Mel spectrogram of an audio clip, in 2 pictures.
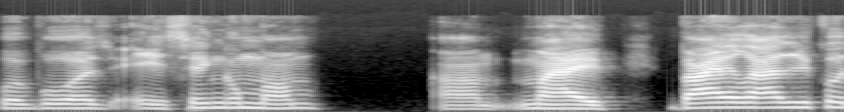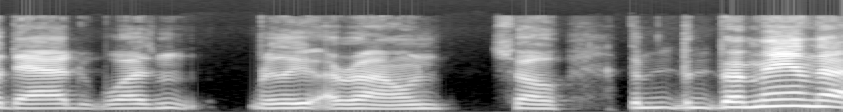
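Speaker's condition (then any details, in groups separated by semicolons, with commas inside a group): Cerebral palsy; physical challenges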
